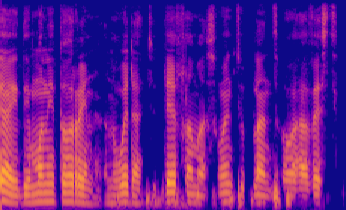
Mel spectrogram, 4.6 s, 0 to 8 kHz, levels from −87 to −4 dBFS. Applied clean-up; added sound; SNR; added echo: none; none; none; none.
